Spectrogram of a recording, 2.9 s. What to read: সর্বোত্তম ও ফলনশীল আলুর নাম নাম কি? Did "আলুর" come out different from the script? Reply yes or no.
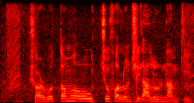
no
